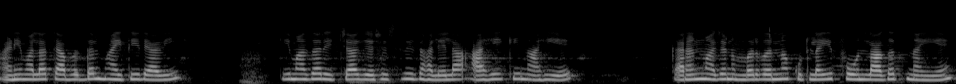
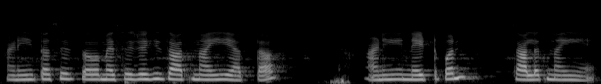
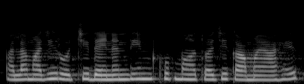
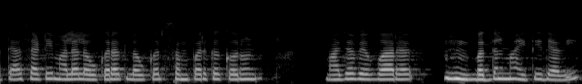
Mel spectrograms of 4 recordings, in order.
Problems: background sounds at intervals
